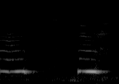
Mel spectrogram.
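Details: Two brief, thin whimpering moans from a young boy with Glut1 Deficiency during a seizure that includes lip smacking, with his father comforting him in a quiet room: vocalization during seizure.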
